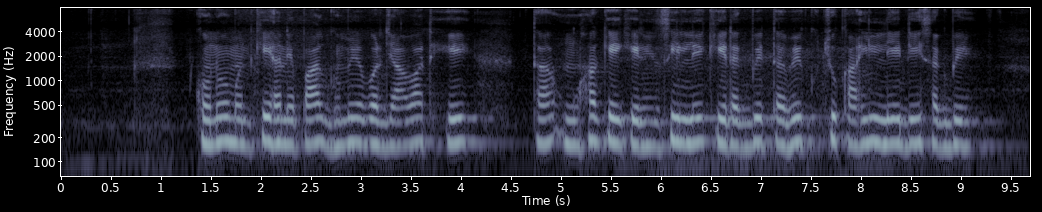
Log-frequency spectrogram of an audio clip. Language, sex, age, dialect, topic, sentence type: Chhattisgarhi, male, 18-24, Central, banking, statement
